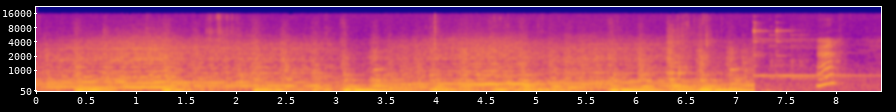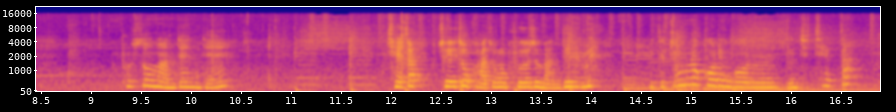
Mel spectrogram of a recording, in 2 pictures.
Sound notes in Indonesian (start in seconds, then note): 7.1 suara bel rumah; 13.8 tertawa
